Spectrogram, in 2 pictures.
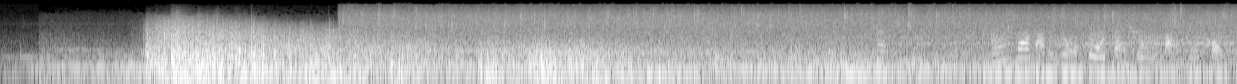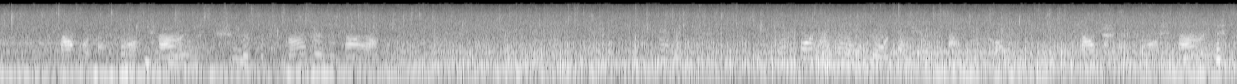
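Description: A loud thunderclap about a second and a half in, followed by steady heavy rain.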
